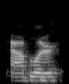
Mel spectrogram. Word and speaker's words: Babler: And I believe Elisa Babler, is that how to pronounce that, is on the line. I see you smiling. Good morning. Welcome, Elisa. It's what? Babler.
